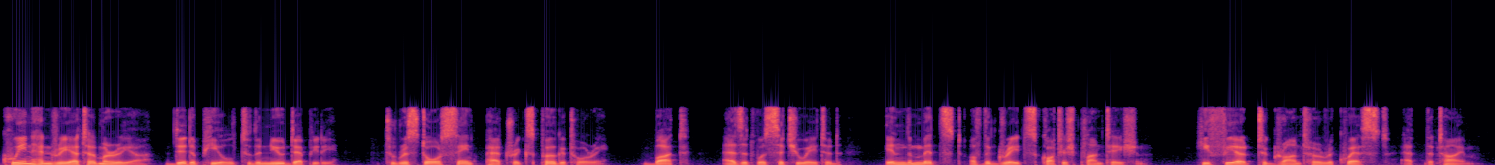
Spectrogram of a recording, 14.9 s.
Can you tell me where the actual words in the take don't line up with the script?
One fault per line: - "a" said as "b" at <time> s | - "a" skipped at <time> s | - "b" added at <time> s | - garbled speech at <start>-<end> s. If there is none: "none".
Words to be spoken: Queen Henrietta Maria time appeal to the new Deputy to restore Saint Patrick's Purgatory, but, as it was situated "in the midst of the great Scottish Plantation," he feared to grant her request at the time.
- "time" said as "did" at 1.7 s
